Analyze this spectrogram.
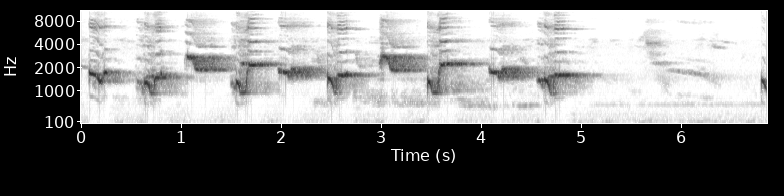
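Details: A male straw-headed bulbul (cucak rowo) in rapid "ropel" song, used as therapy to stimulate other birds, pours out a loud run of rich gurgling whistles jumping up and down about twice a second, then falls briefly silent.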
